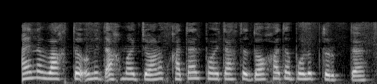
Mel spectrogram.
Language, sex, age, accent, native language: Uzbek, female, 18-24, Andijon, Uzbek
